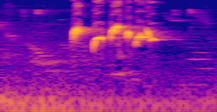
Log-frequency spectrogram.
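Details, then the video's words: Red-whiskered bulbul competition song, used to train birds to sing: one quick warbled phrase of four or five bright, slurred whistled notes, rising and falling, lasting about half a second, against a quiet low hum. "LUYỆN CHÀO MÀO HÓT ĐẤU/ BỔI NHANH MỞ MỎ SỔ GIỌNG/ CHÀO MÀO HÓT VUI MỖI NGÀY"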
